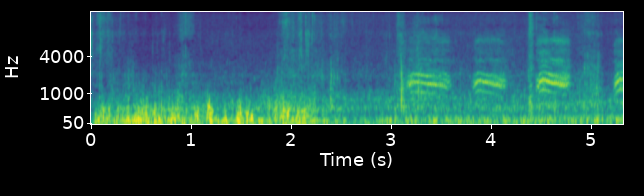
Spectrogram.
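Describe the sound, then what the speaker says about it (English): A crow caws in three or four hoarse calls in the second half, over steady outdoor wind and boat noise with water beneath. "this crow probably wants me to give him some food or something"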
